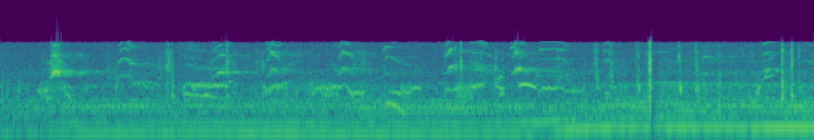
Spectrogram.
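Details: Chesapeake Bay Retriever puppies whimpering and squeaking in a steady stream of thin, high, rising and falling whines with short yips, over a low constant hum.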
